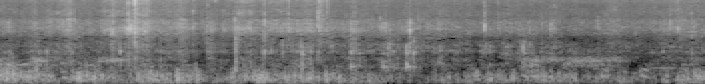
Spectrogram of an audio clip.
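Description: Dry leaves and sticks rustling and knocking against each other as they are handled on the ground, with many scattered short clicks and crackles.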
